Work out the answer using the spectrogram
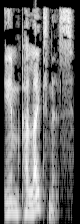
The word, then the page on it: impoliteness: British English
